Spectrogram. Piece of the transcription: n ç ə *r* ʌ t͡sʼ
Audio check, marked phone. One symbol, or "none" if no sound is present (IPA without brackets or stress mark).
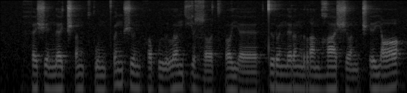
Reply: ɮ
